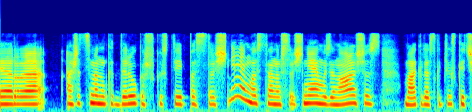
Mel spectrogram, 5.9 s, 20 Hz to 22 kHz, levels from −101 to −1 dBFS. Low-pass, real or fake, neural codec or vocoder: 7.2 kHz; fake; codec, 16 kHz, 2 kbps, FunCodec, trained on Chinese and English, 25 frames a second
